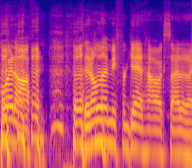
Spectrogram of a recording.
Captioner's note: laughs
